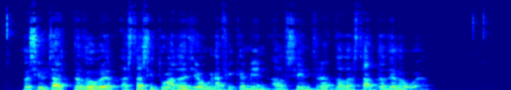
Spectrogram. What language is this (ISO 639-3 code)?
cat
